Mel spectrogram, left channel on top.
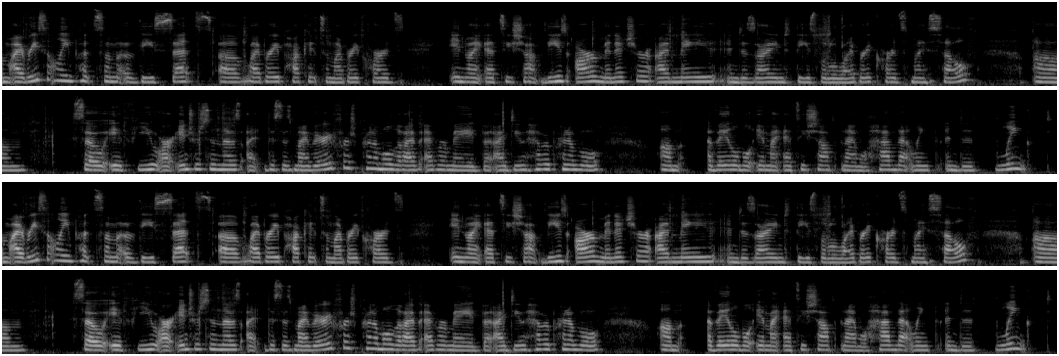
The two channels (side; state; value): both; normal; correlation 0.58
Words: recently put some of these sets of library pockets and library cards in my Etsy shop. These are miniature. I made and designed these little library cards myself. So if you are interested in those, this is my very first printable that I've ever made, but I do have a printable available in my Etsy shop, and I will have that linked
